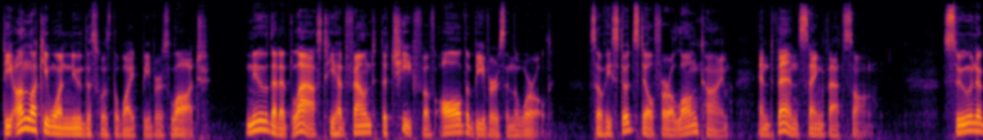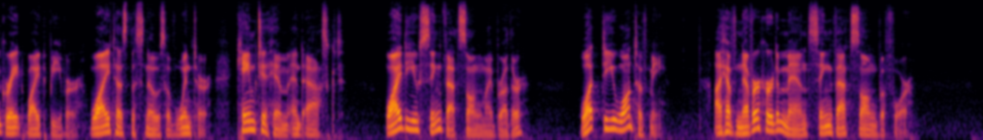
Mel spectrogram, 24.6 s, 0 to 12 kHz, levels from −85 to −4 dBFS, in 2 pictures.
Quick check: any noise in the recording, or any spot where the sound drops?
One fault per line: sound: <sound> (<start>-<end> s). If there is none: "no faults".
no faults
